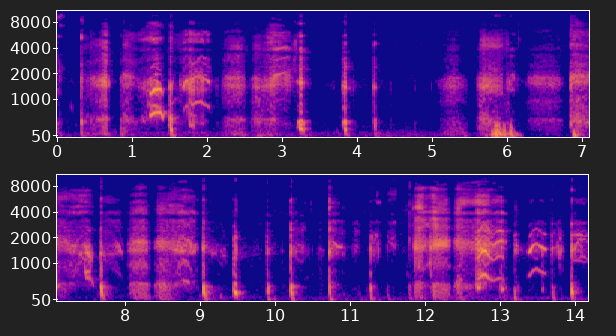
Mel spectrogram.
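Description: Short sharp coughs and clicks over strained, whistling breath sounds, fitting wheezing from bronchospasm.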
